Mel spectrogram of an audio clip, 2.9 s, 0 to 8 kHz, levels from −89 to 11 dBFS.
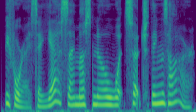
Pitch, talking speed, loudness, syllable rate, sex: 205 Hz, 225 wpm, -15 LUFS, 5.1 syllables/s, female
